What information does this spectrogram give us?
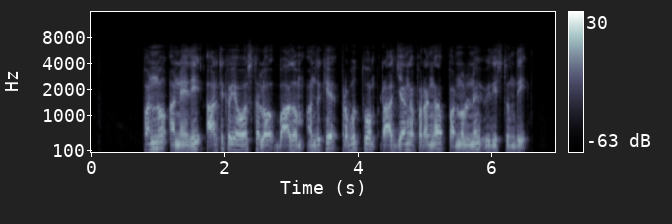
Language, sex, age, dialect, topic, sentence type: Telugu, male, 56-60, Central/Coastal, banking, statement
